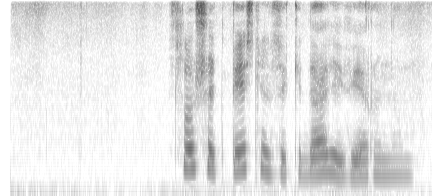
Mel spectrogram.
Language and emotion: Russian, neutral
